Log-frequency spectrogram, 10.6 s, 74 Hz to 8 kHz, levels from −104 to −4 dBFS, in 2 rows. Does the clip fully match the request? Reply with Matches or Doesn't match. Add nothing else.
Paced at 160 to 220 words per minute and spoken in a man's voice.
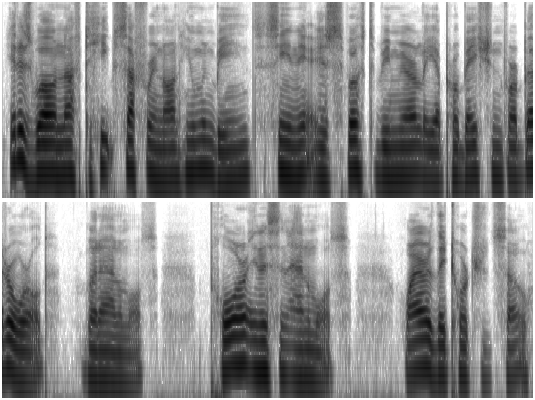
Matches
